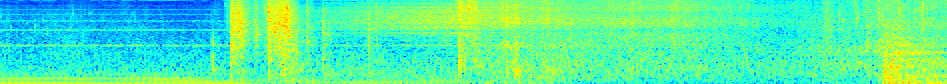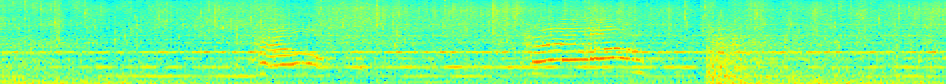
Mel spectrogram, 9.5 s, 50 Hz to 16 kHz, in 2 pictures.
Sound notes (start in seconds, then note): 1.1 water splashing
